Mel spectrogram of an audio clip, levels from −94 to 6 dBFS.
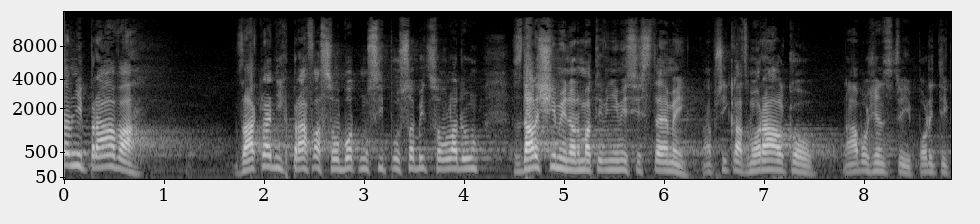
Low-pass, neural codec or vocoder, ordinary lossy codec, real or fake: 14.4 kHz; none; MP3, 96 kbps; real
